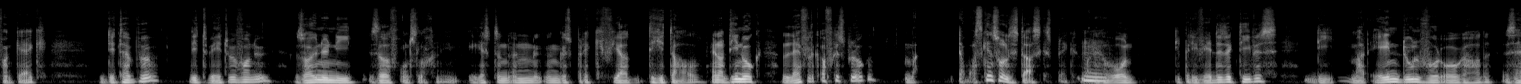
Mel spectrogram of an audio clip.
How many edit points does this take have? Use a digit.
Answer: 2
